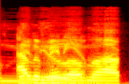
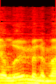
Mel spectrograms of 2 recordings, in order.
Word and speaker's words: aluminium: Aluminium. – Aluminium, yeah. Yeah, you say aluminum over here, people look at you like you're crazy.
